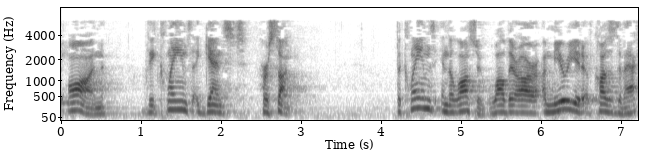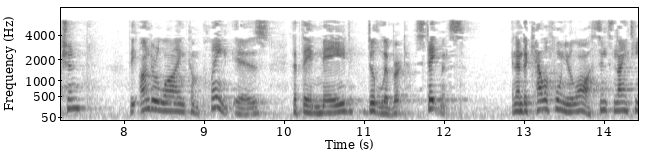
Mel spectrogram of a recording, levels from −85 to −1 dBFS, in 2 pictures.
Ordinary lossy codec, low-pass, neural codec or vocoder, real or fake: MP3, 24 kbps; 7.2 kHz; none; real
